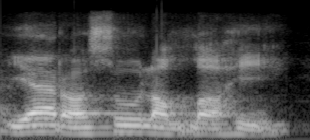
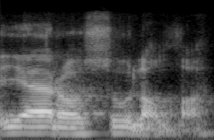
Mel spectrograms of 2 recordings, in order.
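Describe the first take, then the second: First: The vowel after Rasul is a, ending in i. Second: The vowel after Rasul is u, no final i. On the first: "secara kaidah adalah ya Rasulallahi" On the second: "ada yang baca ya Rasulullah"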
